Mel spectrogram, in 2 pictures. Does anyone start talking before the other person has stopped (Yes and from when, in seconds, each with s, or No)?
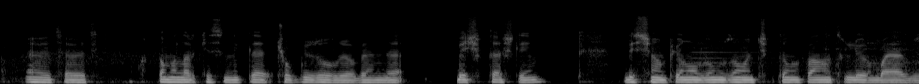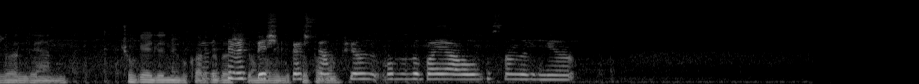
Yes, from 11.2 s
